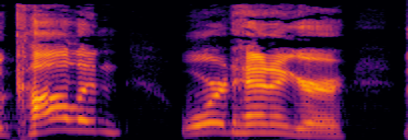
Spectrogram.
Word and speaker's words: Colin Ward-Henninger: Wait, so Colin Ward-Henninger, the guy who went to Quinnipiac, he said it wrong. – No, he said it right.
